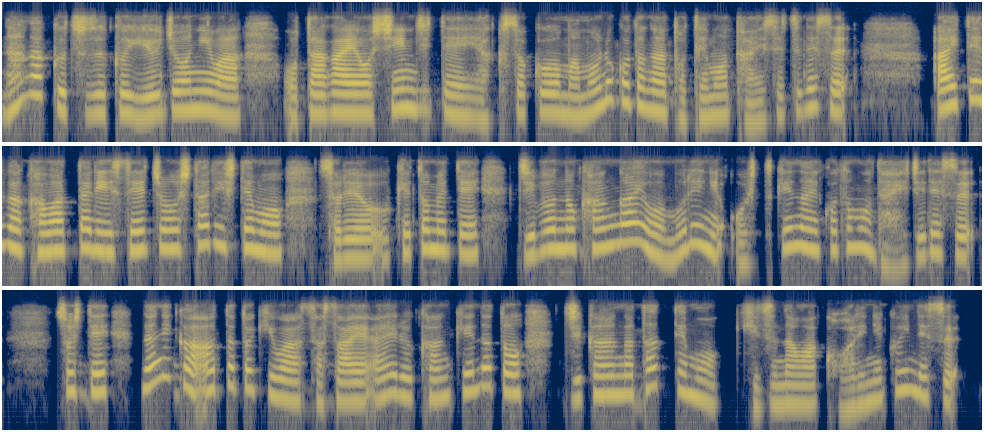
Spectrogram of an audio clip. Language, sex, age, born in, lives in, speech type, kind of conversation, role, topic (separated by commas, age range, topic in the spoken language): Japanese, female, 50-54, Japan, United States, read, expert-assistant, expert, 友情はどのようにして生まれるのか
